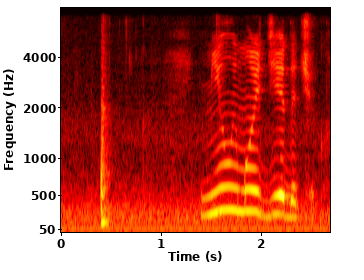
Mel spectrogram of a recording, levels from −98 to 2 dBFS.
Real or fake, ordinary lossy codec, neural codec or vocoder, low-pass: real; none; none; 7.2 kHz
